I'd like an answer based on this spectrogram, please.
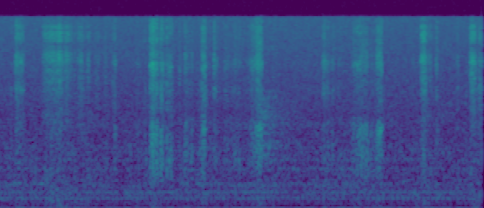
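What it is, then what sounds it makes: Pen nib writing on paper. A gold metal fountain pen nib scratches across a thin, flat sheet of lined white paper while writing Korean in purple ink. About six short, bright scratchy strokes come in an irregular rhythm over a steady low hum. The writing stays quiet and close throughout.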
